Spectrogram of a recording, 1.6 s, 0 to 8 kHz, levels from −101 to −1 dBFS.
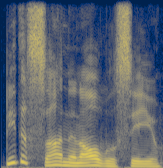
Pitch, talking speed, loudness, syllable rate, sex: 150 Hz, 295 wpm, -17 LUFS, 5.2 syllables/s, male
